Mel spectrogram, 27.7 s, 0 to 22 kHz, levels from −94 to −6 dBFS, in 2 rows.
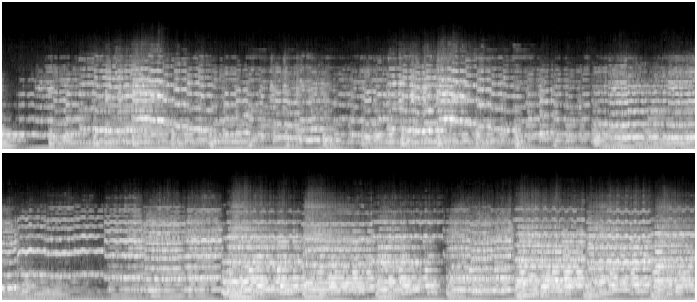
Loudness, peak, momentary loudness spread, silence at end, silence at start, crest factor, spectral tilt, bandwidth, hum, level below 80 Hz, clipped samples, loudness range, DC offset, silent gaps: -16 LUFS; 0 dBFS; 11 LU; 0 s; 0 s; 16 dB; -7 dB/octave; 7.6 kHz; none; -34 dBFS; under 0.1%; 8 LU; under 0.1%; none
